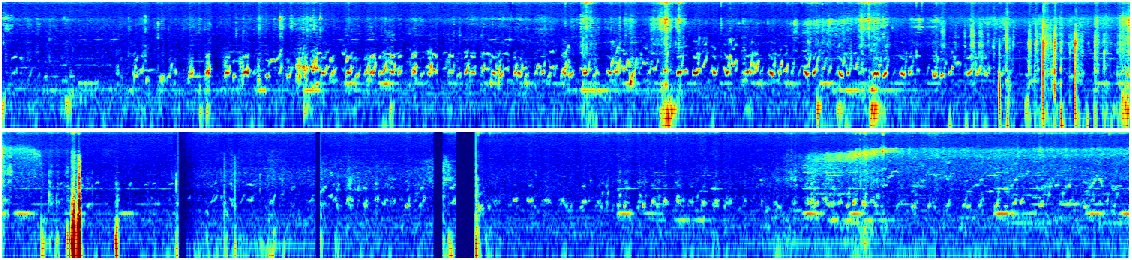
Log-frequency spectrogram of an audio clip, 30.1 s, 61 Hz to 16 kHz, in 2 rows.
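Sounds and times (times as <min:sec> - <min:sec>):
guinea pigs squeaking: 0:00.0 - 0:30.0.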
